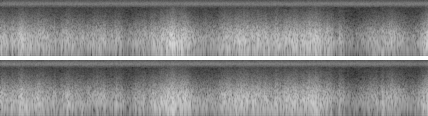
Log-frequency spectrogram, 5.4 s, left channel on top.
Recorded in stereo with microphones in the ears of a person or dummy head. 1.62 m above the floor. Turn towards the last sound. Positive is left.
No sound to turn to.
